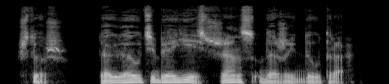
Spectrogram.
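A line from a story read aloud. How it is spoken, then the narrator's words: Gentle, affectionate promise. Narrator (Russian): ласково пообещал шеф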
